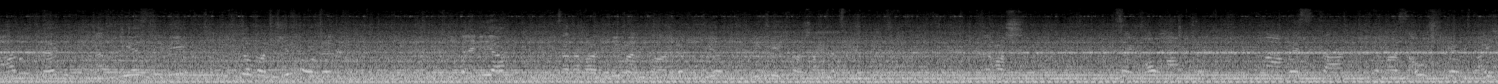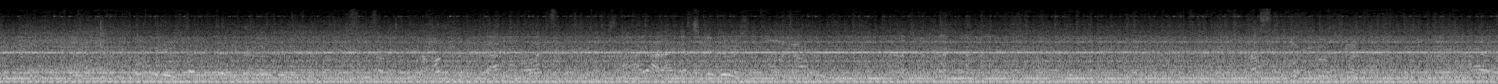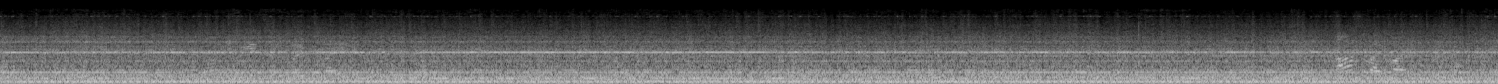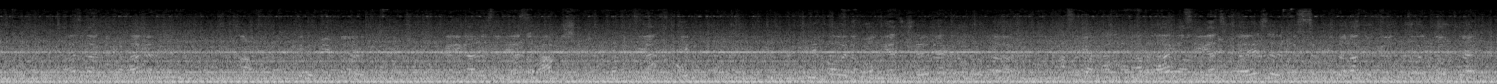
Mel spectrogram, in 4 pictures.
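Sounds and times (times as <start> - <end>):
diesel engine droning: 0.0 - 59.9
steady high whine: 0.0 - 59.9.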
